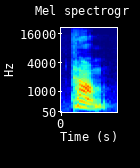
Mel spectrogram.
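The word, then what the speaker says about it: thumb: थम।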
